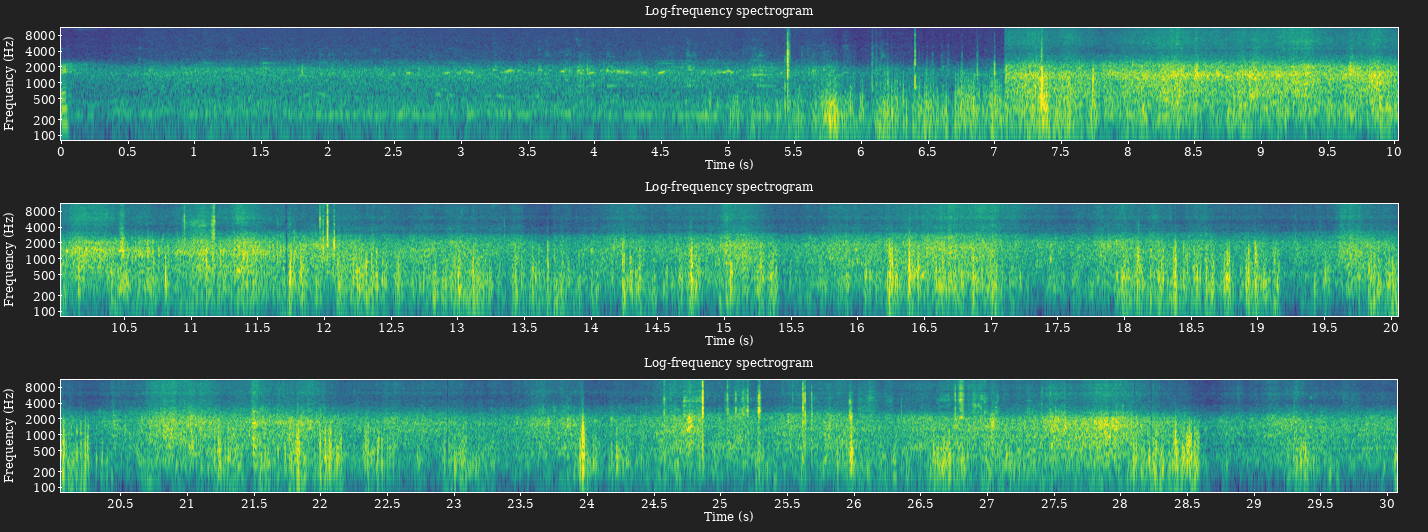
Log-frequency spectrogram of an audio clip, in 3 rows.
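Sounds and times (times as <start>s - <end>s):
water rushing along hull: 0.0s - 30.0s
wind buffeting microphone: 0.8s - 30.0s.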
